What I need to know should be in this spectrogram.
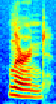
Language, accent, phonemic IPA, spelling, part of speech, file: English, US, /lɝnd/, learned, verb / adjective, En-us-learned.ogg
- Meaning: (verb) simple past and past participle of learn; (adjective) Derived from experience; acquired by learning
